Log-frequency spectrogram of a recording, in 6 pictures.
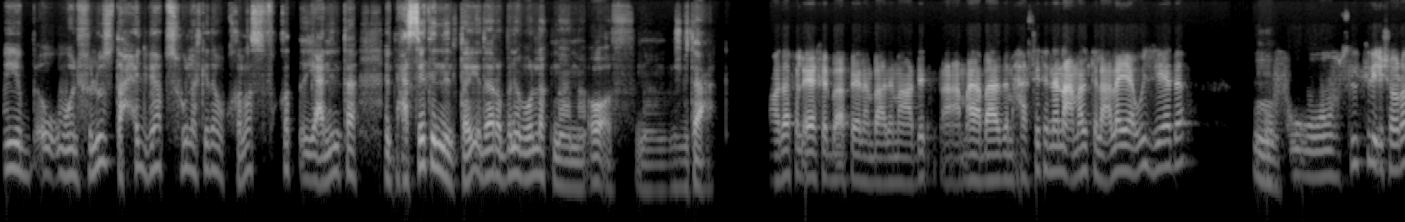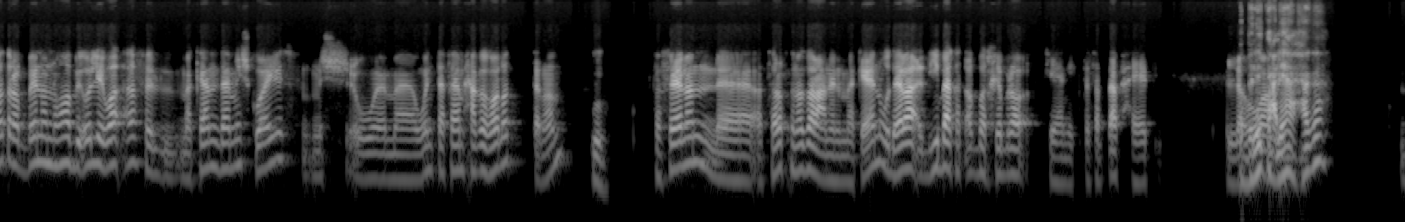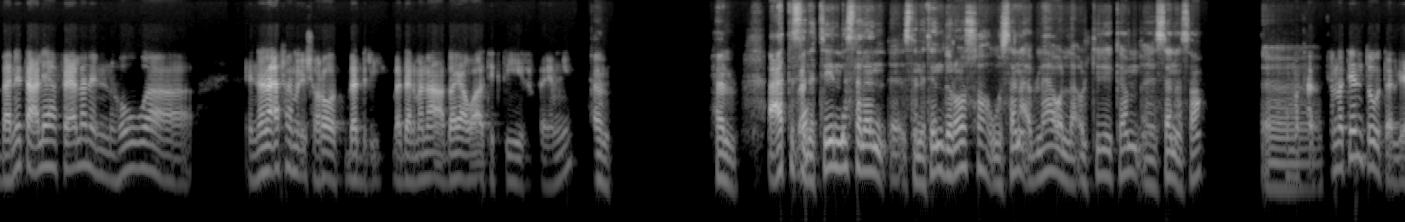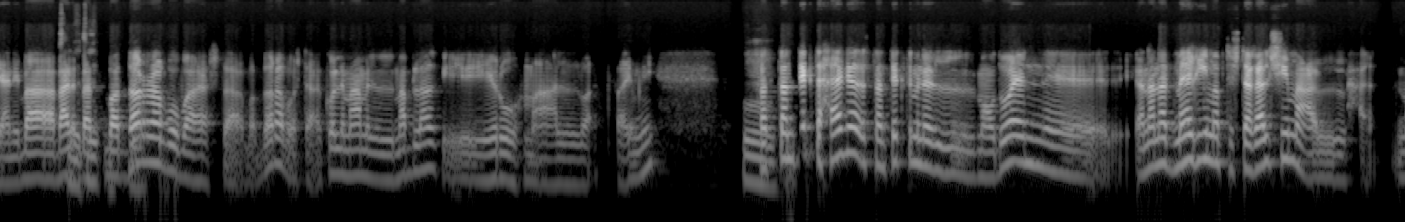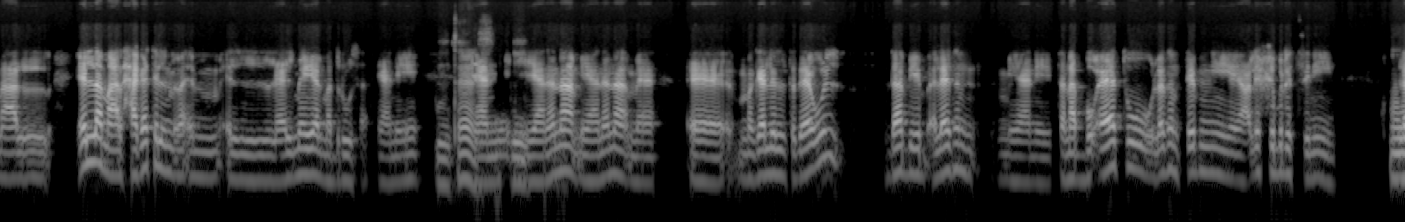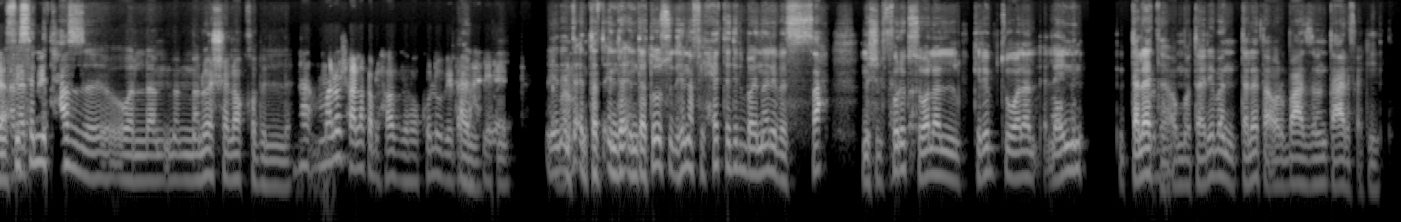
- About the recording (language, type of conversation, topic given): Arabic, podcast, إزاي بتتعامل مع الفشل لما بيحصل؟
- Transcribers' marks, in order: in English: "توتال"; unintelligible speech; unintelligible speech; in English: "الBinary"; in English: "الForex"; unintelligible speech; in English: "الCrypto"; unintelligible speech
